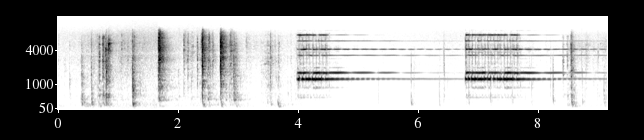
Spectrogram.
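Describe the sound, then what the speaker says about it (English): A 1969-era telephone rings in two loud, steady electric bell bursts of about half a second and two seconds, following a stretch of clicking as a number is dialed directly. "It's ringing"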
